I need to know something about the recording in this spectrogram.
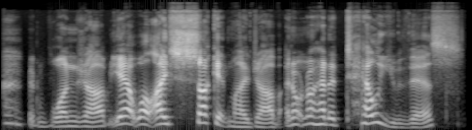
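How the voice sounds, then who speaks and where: Lively livestreamer bantering with chat, dry sound. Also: mid-range voice, measured pace, no room sound. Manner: excitable, profane, bantering with chat. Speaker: streamer. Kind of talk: casual livestream chat and reading a visual novel aloud.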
